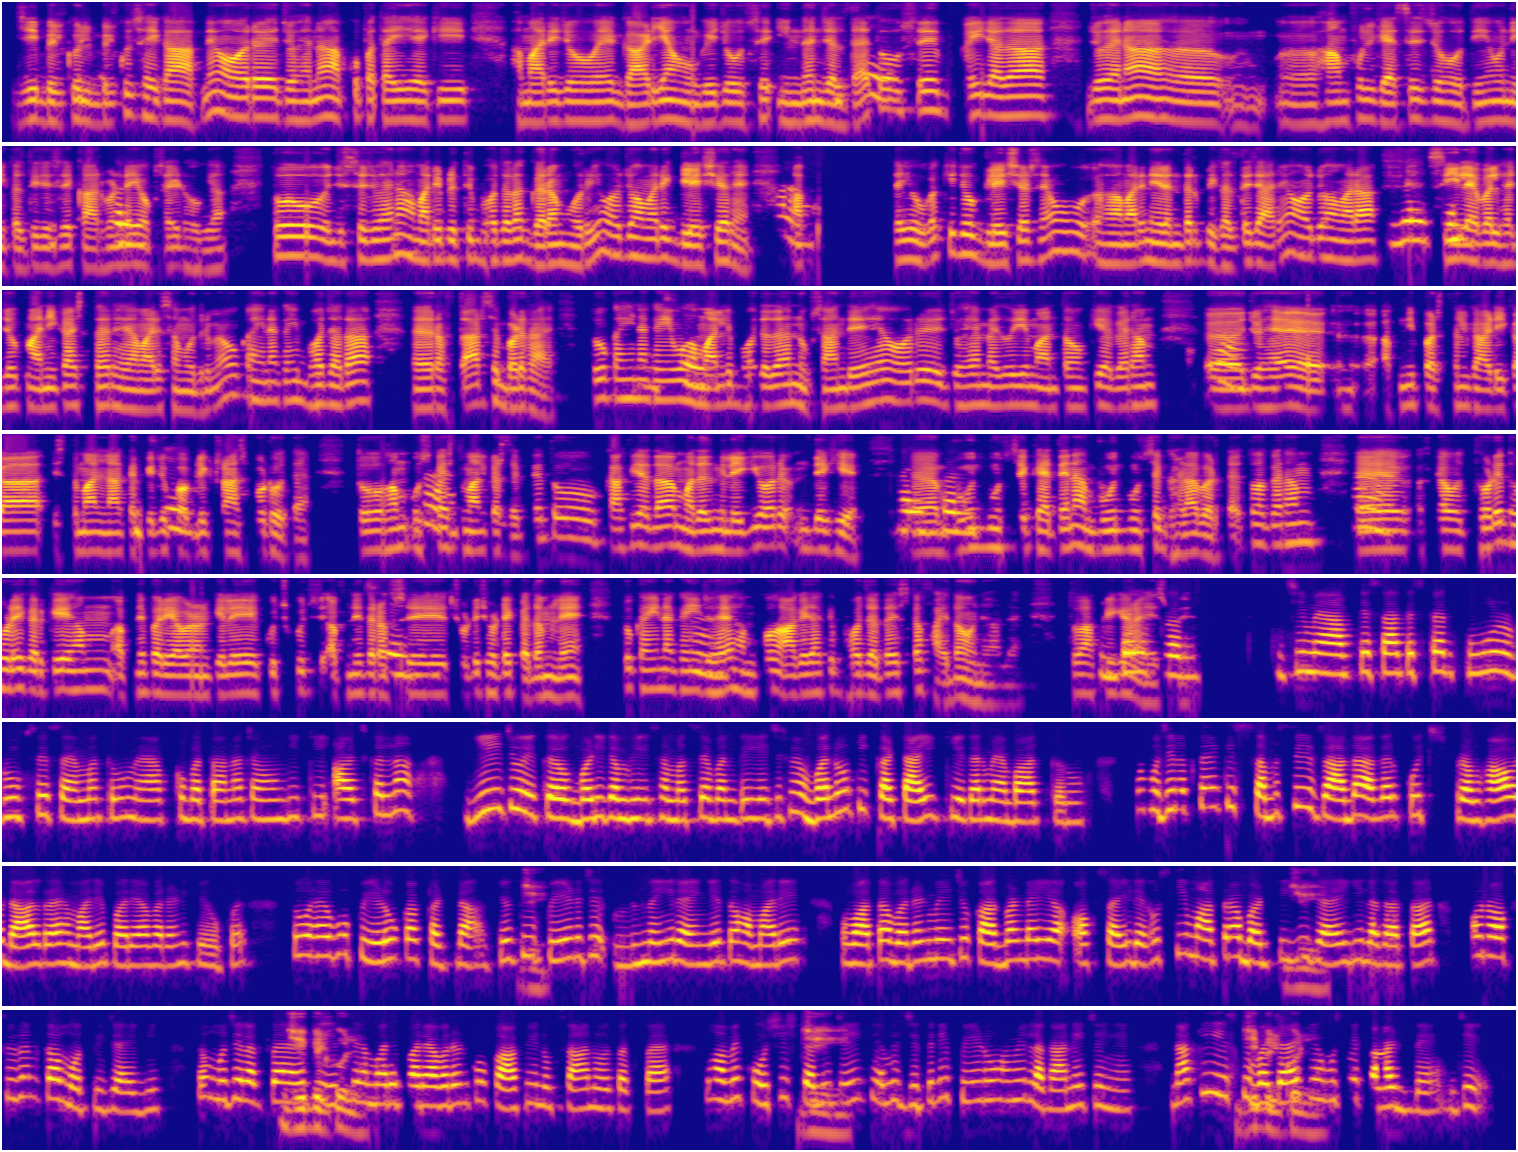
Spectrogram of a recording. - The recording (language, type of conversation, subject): Hindi, unstructured, पर्यावरण बचाने के लिए हम अपनी रोज़मर्रा की ज़िंदगी में क्या कर सकते हैं?
- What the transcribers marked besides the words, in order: distorted speech; static; in English: "हार्मफुल गैसेज़"; in English: "ग्लेशियर"; in English: "ग्लेशियर्स"; in English: "सी लेवल"; in English: "पर्सनल"; in English: "पब्लिक ट्रांसपोर्ट"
